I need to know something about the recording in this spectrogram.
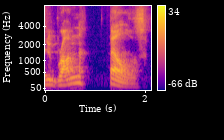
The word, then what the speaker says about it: New Braunfels: it's uh kind of New Braunfels New Braunfels is uh is where Cobalt is in Comal County and it is New Braun Fells there's no s in the middle I'm about to Texas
